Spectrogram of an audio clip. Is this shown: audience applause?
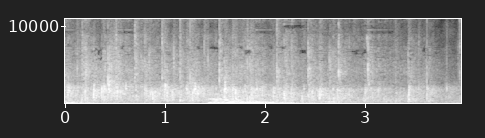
yes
